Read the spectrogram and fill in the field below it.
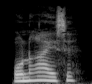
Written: RUNDREJSEN

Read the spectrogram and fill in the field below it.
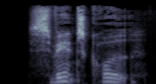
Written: svenskrød

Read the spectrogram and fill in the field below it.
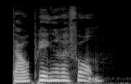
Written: dagpengereform

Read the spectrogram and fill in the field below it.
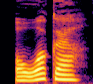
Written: overgøre

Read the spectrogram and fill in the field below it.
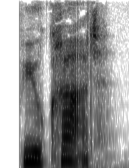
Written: BUREAUKRATEN

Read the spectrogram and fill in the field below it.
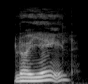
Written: loyal

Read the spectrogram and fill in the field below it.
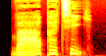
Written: vareparti

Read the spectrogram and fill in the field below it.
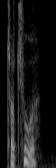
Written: tortur

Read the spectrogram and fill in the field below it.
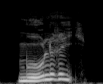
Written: målrig

